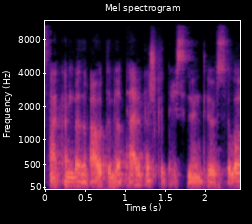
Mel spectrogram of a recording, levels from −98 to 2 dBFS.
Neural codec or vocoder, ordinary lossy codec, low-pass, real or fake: codec, 44.1 kHz, 2.6 kbps, SNAC; MP3, 64 kbps; 10.8 kHz; fake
